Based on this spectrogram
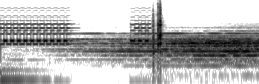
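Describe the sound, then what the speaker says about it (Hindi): A telephone rings in a quick electronic trill, pauses, then starts again before a short clatter, fairly faint and alone. "मधु के बाबा ने यह खुशखबरी सुनाने के लिए मधु की ससुराल में फोन किया।"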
